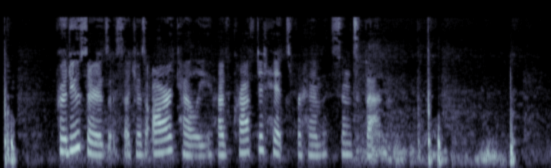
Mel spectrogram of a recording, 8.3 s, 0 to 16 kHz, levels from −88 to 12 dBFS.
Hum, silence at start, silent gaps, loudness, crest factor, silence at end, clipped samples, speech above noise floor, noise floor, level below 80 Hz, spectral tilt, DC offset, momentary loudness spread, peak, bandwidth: none; 0.05 s; none; -20 LUFS; 20 dB; 0.55 s; under 0.1%; 37 dB; -56 dBFS; -48 dBFS; -5.5 dB/octave; under 0.1%; 16 LU; -2 dBFS; 11.5 kHz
